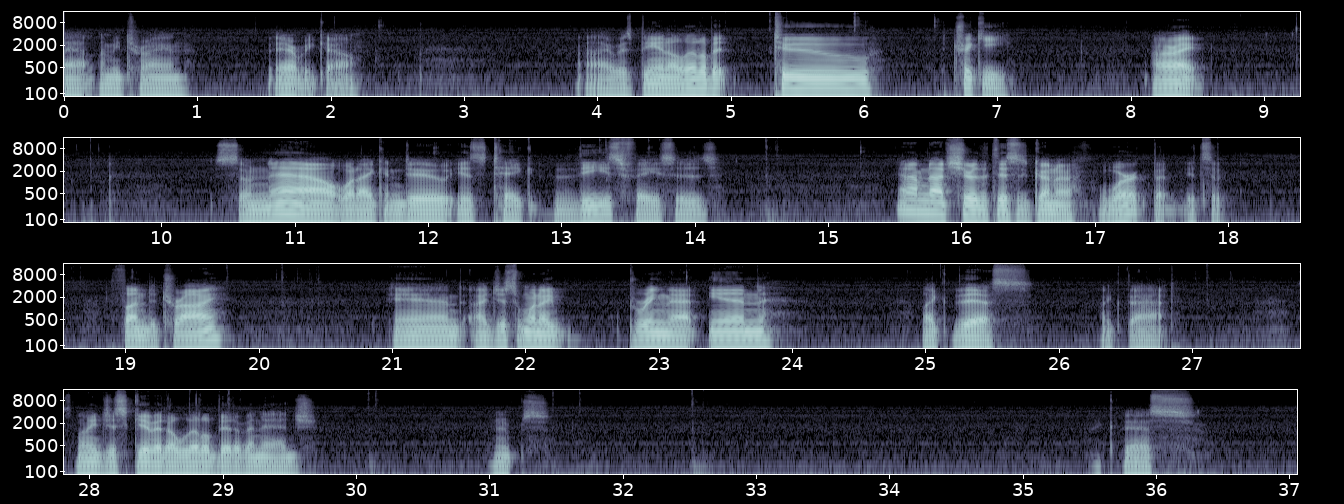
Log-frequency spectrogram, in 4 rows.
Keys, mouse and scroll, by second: 0.8 click, 2.7 middle click, 5.3 a, 6.0 Tab, 6.3 scroll down 2, 6.6 middle click, 7.8 middle click, 10.2 click, 12.6 Tab, 13.4 ctrl+Tab, 14.5 c, 16.4 middle click, 28.0 middle click, 29.1 e, 29.4 click, 30.1 e, 35.7 click.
